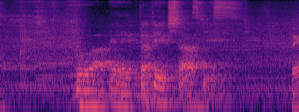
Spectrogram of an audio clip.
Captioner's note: speaking foreign language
